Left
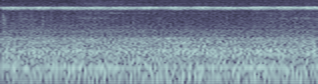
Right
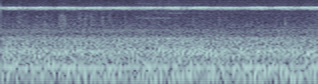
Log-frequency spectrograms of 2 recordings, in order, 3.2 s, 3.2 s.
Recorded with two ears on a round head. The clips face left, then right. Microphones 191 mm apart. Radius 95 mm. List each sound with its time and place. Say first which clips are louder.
0.0 s an insect: right 1 dB; 45° right (ahead or behind), 1.3 m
